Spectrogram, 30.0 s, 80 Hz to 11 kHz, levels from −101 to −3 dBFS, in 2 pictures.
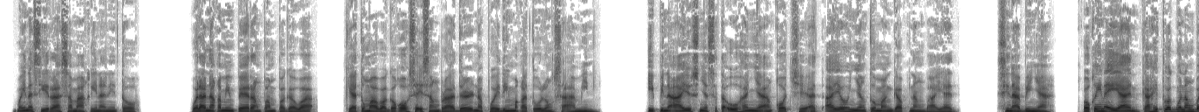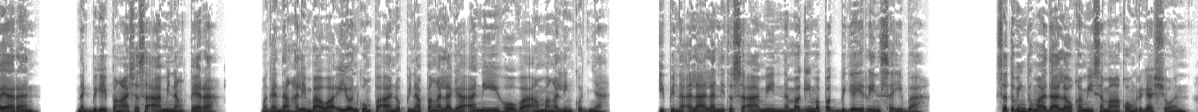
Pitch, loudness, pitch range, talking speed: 115 Hz, -19 LUFS, 105-130 Hz, 160 wpm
